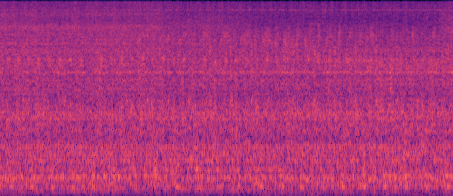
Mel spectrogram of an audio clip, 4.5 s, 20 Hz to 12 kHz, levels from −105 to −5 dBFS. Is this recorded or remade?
remade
